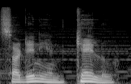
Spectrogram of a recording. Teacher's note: Uniquely, Sardinian doesn't do this, so G and C stay close to their original K and G sounds before E and I in Sardinian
